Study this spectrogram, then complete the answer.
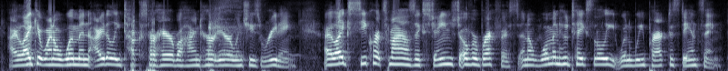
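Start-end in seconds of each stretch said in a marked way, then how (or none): none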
